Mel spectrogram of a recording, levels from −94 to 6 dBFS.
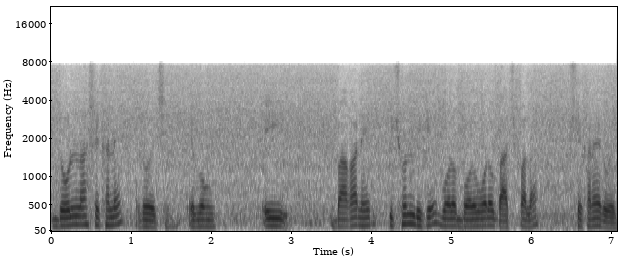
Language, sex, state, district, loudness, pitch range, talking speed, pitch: Bengali, male, West Bengal, Jhargram, -17 LUFS, 115-135 Hz, 120 wpm, 125 Hz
